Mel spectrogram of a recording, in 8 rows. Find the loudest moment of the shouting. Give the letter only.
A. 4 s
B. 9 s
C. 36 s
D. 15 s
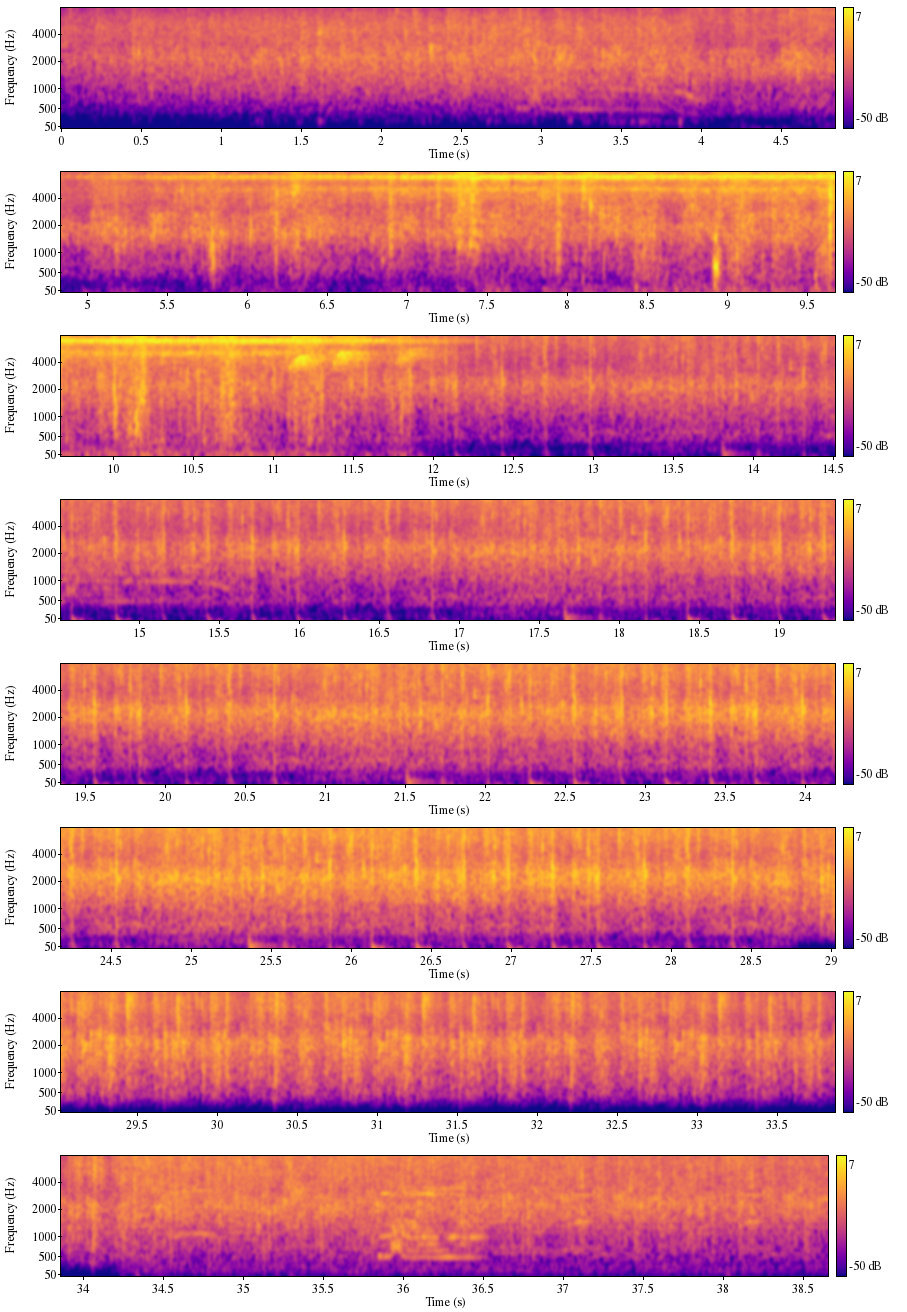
C.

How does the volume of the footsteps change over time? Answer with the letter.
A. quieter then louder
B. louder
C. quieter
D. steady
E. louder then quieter
E.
